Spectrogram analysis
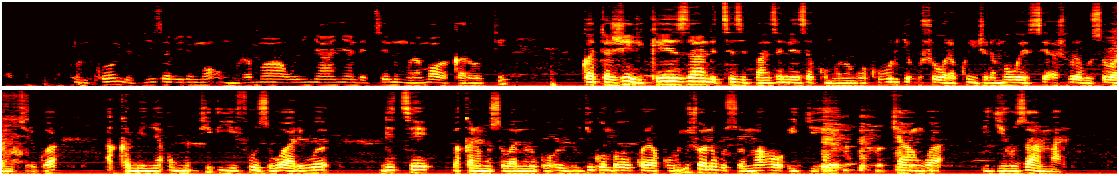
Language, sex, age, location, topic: Kinyarwanda, male, 18-24, Huye, agriculture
